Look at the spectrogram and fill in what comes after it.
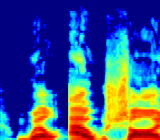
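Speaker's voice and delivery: put-on British accent. Imitating a transphobe's argument: put-on British accent. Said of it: "I'm making the transphobe British".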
